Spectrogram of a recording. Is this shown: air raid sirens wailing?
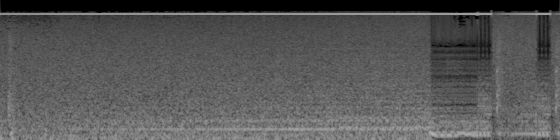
no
